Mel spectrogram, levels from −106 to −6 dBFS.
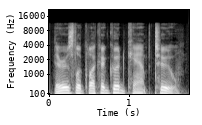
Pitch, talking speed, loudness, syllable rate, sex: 115 Hz, 240 wpm, -15 LUFS, 5.3 syllables/s, male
